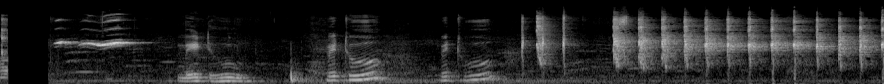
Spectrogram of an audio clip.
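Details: Pet rose-ringed parakeet (ringneck parrot) in a 'mittu mittu' talking competition: short whistled, talk-like phrases near the start, a man's voice in Hindi in the middle, then a fast train of sharp, high squawks repeated about twice a second.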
